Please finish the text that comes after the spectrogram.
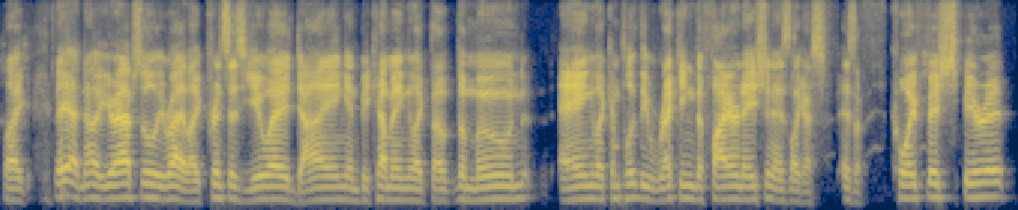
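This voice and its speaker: A man's voice: medium pitch, steady tone, brisk, few pauses, fairly bright tone. A man hosting a podcast in casual fan chat, informal and sweary, thinking aloud as he goes. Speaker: podcast host.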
